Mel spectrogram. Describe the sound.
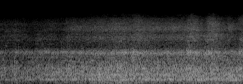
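Subway train in motion, with a steady, even roar of wheels and carriage noise that holds at a constant level throughout, with no voices heard.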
